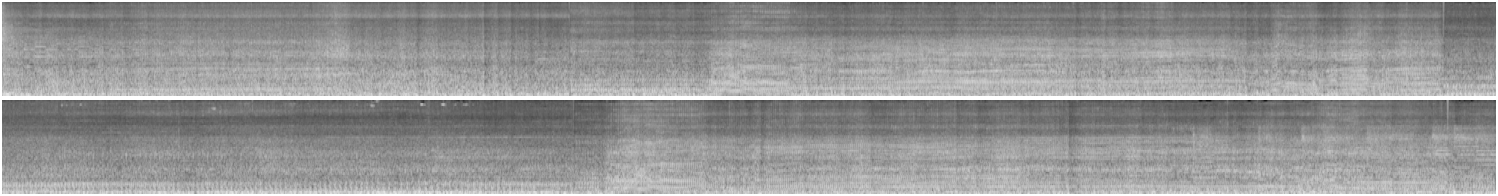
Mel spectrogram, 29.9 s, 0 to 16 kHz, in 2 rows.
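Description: Suzuki DR-Z400SM's single-cylinder four-stroke engine under way, its pitch rising and falling several times as it revs through the gears, with wind noise rushing over the microphone.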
